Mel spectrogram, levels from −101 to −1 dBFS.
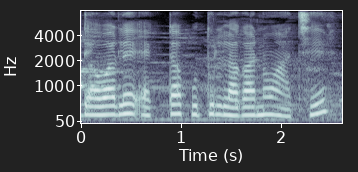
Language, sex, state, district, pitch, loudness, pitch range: Bengali, female, West Bengal, Alipurduar, 230 Hz, -15 LUFS, 220-250 Hz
